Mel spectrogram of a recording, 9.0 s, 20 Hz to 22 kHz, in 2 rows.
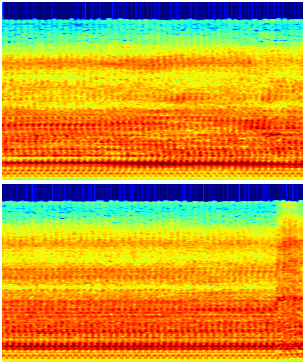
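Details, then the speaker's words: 1979 Lister ST2 twin diesel from a light tower, after fuel bleeding, a new filter, a throttle adjustment and refitting the rocker covers. An even, crisp beat at about 220 a minute that never wavers; it runs like a watch. Normal idle. "I adjusted the throttle back to see if I can get the thing to idle and got the covers back on let's see what this thing does"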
